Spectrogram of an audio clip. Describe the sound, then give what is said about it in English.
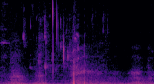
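Liquor is poured slowly into a glass, heard as a quiet trickle with a few distinct drips and splashes over soft background noise. Nobody speaks. “You guys probably heard it, but he's pouring now.”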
